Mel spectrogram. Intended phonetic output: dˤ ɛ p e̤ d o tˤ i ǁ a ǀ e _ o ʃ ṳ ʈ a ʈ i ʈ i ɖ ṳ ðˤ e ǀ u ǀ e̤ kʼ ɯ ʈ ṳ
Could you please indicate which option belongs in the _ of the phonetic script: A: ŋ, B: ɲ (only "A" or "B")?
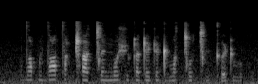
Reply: A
